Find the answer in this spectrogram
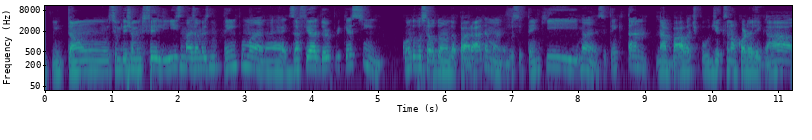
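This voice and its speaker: Fairly quick and with hardly any pauses, a man speaks at a fairly high pitch in a dark, mellow, somewhat breathy tone with ordinary pitch variation. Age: 20s. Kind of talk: casual chat.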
